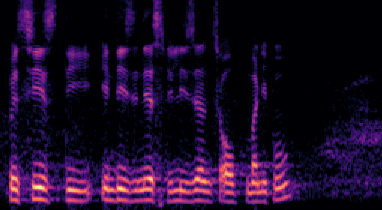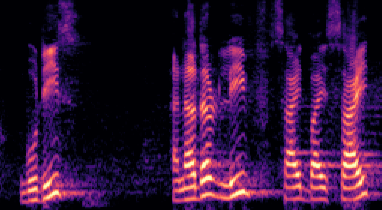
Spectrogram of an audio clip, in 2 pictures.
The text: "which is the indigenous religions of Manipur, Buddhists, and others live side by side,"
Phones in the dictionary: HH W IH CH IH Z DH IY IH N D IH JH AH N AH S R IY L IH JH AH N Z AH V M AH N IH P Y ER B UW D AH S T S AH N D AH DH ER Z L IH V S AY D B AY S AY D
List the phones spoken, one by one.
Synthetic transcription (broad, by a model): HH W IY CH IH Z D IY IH N D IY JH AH N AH S R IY L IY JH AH N S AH P M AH N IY P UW B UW D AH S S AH N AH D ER L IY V S AY D B AY S AY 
